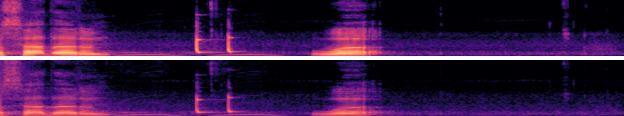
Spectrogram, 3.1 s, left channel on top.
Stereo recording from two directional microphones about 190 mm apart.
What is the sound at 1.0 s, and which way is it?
Telephone dialing, 5° left (ahead or behind).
